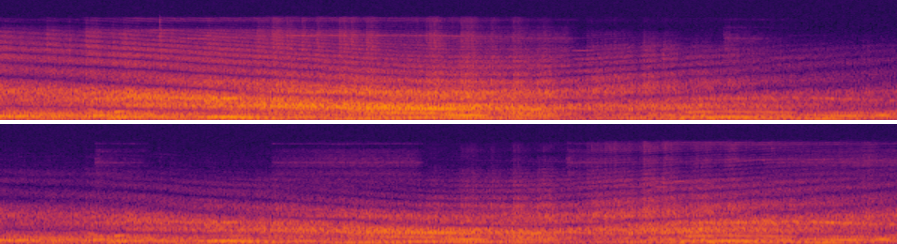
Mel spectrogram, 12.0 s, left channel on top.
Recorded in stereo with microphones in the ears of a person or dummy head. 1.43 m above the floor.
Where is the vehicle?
80° left; by 12.0 s 45° right (ahead or behind).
